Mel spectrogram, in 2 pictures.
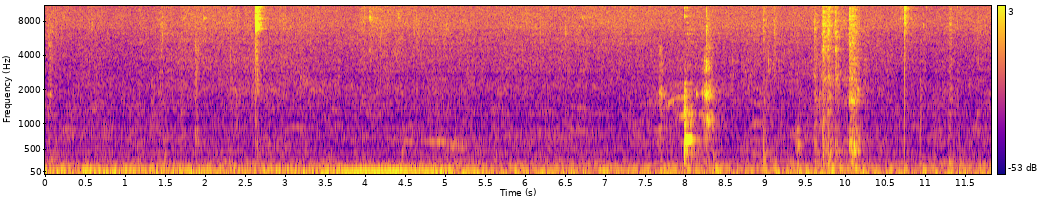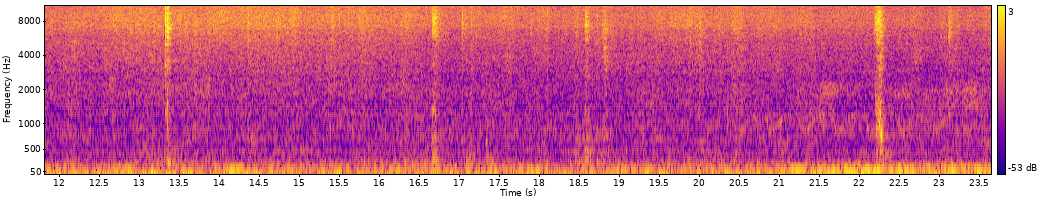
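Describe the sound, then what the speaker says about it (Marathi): Sprouted moth beans frying in a pan with onion, garlic and spice masala, a low continuous sizzle and hiss broken by occasional scrapes and taps as they are stirred. "आता ही मटकी टाकून घेते"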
